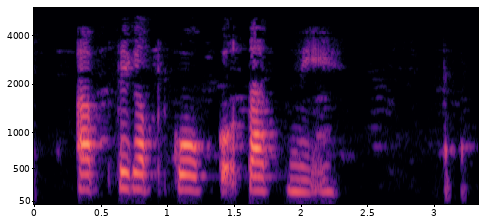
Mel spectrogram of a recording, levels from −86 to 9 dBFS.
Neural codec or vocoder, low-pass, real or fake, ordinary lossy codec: none; 5.4 kHz; real; AAC, 32 kbps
